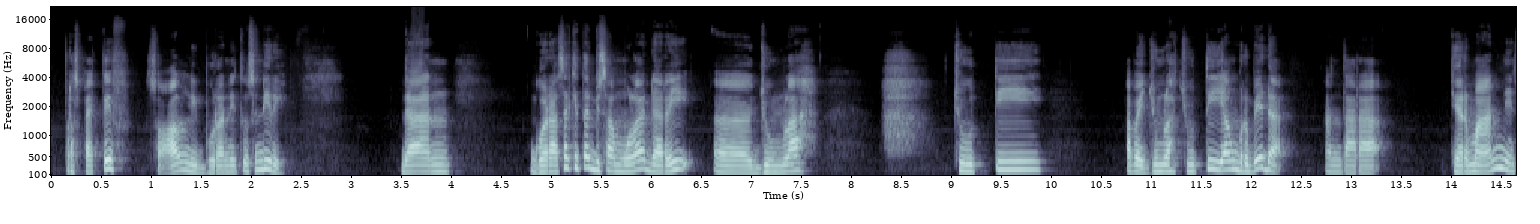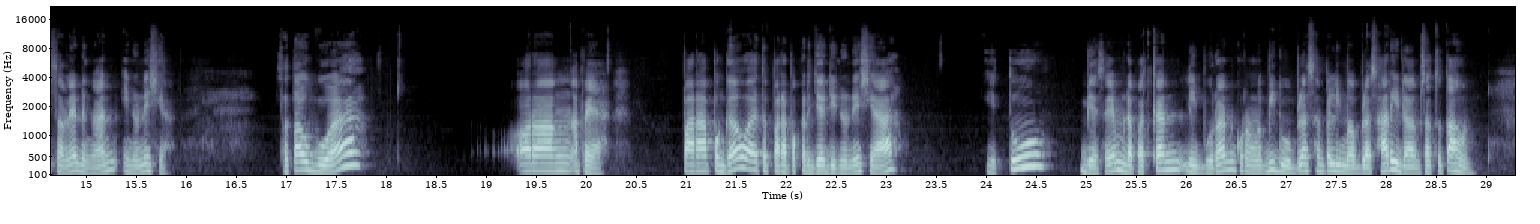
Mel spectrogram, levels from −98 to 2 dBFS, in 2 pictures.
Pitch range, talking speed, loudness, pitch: 145-185 Hz, 105 wpm, -21 LUFS, 160 Hz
